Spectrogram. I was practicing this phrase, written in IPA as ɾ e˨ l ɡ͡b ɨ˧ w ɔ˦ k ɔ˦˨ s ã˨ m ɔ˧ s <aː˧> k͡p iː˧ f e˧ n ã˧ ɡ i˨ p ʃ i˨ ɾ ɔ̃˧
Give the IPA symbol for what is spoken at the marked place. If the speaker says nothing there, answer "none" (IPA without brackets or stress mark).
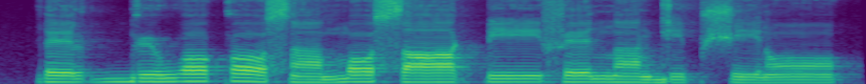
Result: aː˧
